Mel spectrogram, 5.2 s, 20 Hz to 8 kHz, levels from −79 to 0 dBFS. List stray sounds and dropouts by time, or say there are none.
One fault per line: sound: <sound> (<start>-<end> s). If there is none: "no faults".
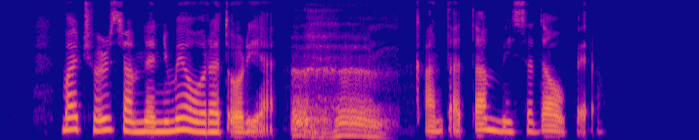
sound: throat clearing (2.2-3.0 s)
